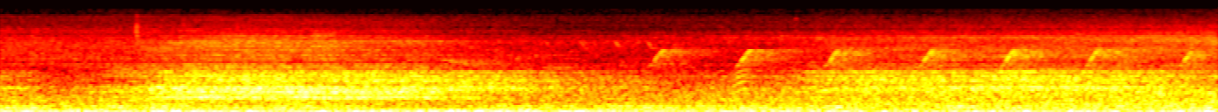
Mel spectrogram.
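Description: Woodland ambience with a steady low rumble; from about halfway through, a bird calls a series of seven short, sharply rising high notes, about two a second.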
